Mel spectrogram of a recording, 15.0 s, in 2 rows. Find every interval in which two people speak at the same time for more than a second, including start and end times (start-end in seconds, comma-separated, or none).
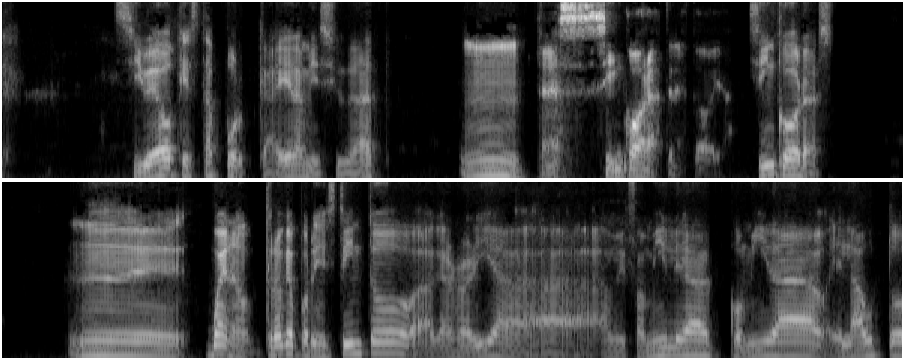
none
